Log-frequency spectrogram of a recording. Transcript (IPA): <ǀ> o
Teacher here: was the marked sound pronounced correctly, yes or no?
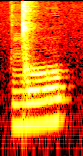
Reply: no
